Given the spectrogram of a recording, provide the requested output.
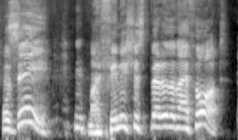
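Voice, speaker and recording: A man's voice: high voice, fairly bright tone. A man co-hosting a casual podcast, joking and playful. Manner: jokey, playful interviewer. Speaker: podcast co-host.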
